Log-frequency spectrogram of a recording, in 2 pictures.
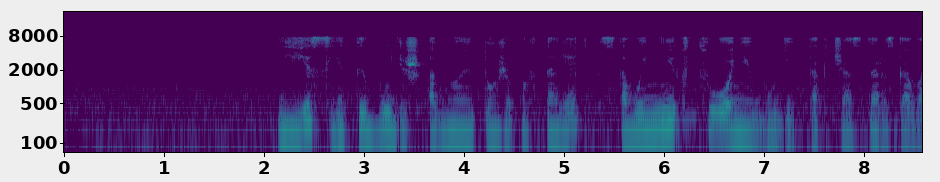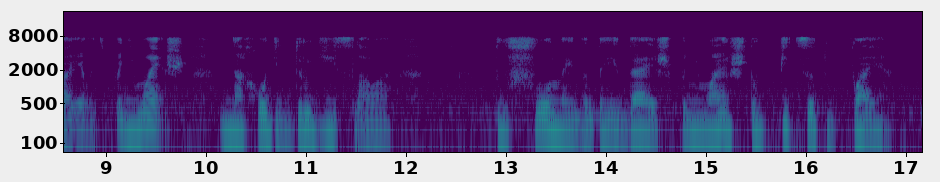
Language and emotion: Russian, angry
